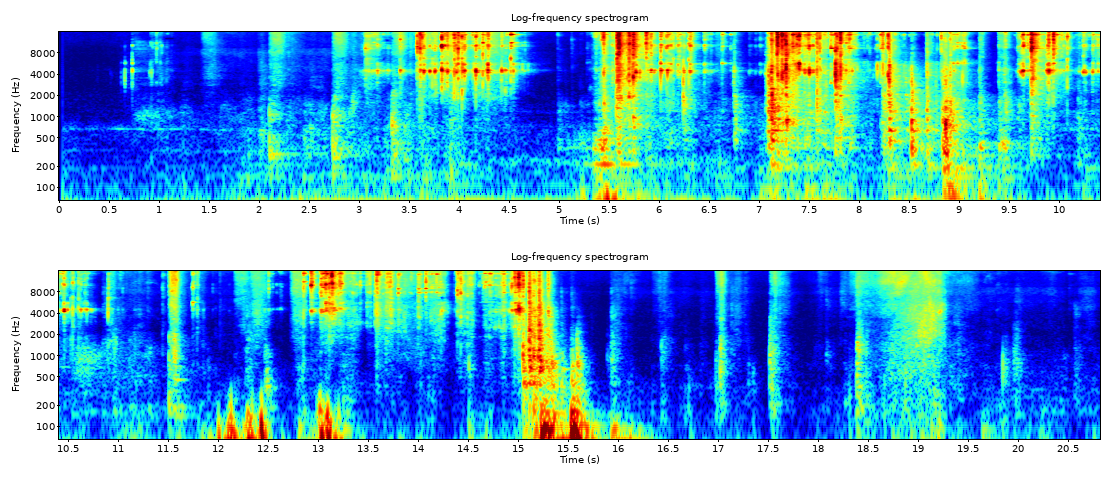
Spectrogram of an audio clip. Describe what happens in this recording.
I walked to the door from the hallway, I used my keys to open it, then closed it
